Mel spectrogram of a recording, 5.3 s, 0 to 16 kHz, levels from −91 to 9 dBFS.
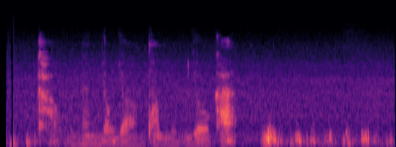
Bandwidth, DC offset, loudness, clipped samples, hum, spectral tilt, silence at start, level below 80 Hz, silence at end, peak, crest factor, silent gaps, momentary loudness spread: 8 kHz; under 0.1%; -32 LUFS; under 0.1%; none; -7.5 dB/octave; 0.1 s; -58 dBFS; 0 s; -6 dBFS; 28 dB; none; 17 LU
